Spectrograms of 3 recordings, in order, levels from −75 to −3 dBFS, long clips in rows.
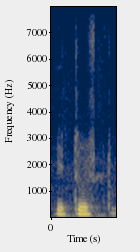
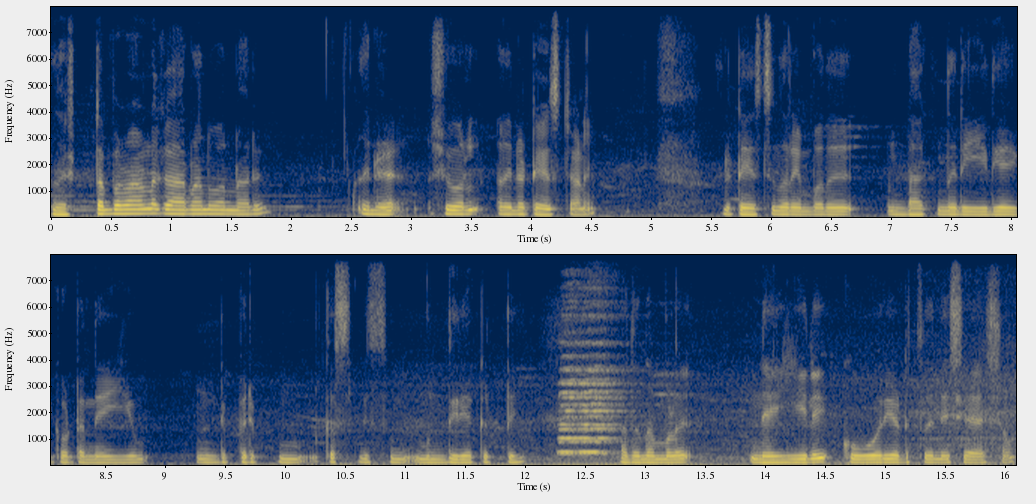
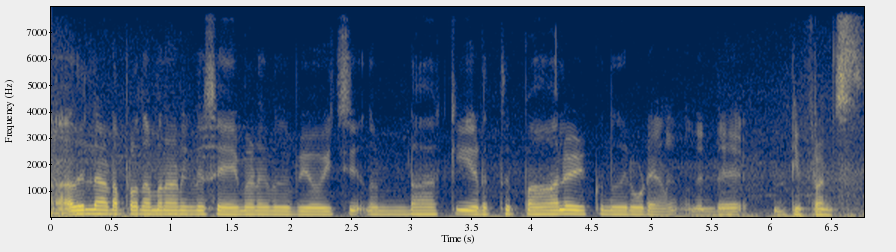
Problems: background sounds at intervals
